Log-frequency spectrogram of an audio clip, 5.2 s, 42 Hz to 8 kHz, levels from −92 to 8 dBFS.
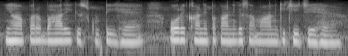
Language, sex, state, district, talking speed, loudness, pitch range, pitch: Hindi, female, Uttar Pradesh, Saharanpur, 170 wpm, -19 LUFS, 165-180 Hz, 175 Hz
